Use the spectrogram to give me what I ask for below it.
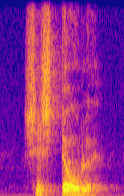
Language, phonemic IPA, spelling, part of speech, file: Dutch, /sɪsˈtoː.lə/, systole, noun, Nl-systole.ogg
- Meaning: systole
